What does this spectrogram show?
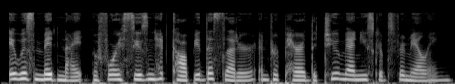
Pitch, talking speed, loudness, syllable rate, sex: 210 Hz, 210 wpm, -20 LUFS, 6.2 syllables/s, female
